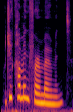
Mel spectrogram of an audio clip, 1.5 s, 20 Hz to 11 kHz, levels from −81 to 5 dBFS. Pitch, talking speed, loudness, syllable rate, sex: 245 Hz, 285 wpm, -16 LUFS, 7.4 syllables/s, female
